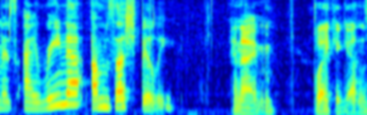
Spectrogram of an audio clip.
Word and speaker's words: Irina: And if people are not native English speakers, they speak a language where it's easier to roll their R's, then I prefer that they call me Irina, which is the original way it's pronounced.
